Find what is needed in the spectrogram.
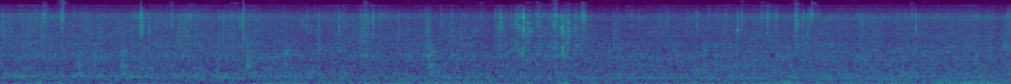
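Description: Riding noise from a bicycle picked up by a bike-mounted camera: low steady tyre and road noise with scattered light clicks and rattles.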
